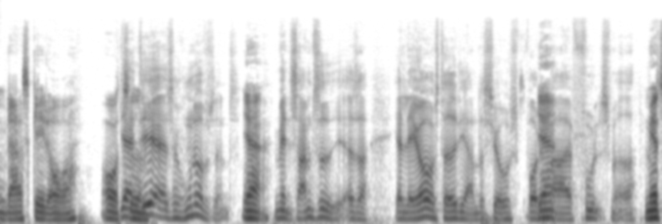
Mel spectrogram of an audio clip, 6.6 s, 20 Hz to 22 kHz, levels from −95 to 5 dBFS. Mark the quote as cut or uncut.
uncut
